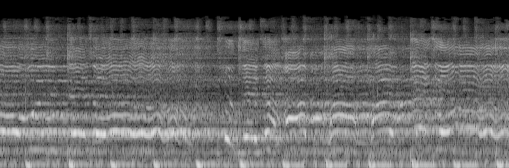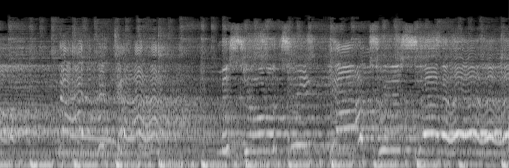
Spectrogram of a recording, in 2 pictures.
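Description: A woman singing a Korean pop-style song into a handheld microphone over a backing track with a steady beat, amplified through a PA system, her voice wavering with vibrato on held notes.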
